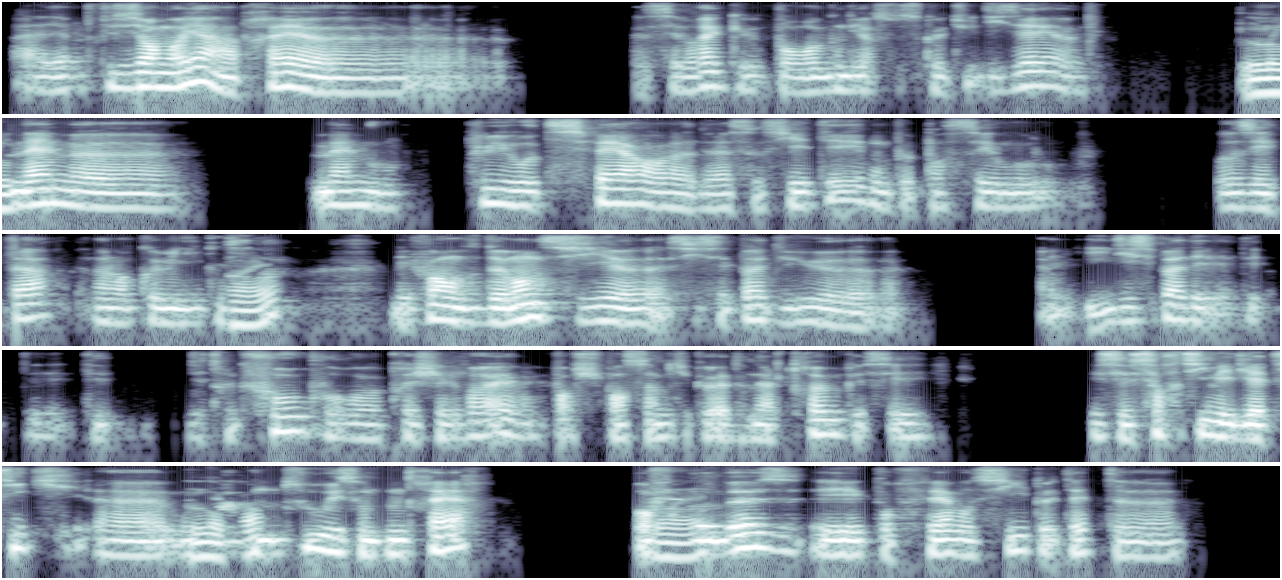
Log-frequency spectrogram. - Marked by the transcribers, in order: drawn out: "heu"; tapping; other background noise
- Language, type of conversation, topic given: French, podcast, Comment vérifier rapidement si une information est vraie ?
